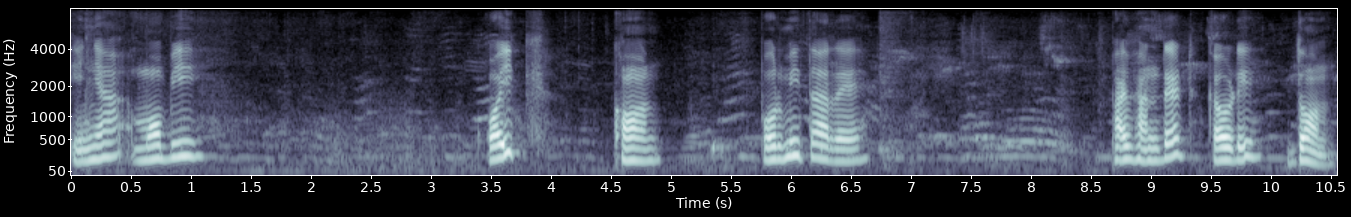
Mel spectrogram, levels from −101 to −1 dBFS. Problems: constant background noise, background conversations at intervals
